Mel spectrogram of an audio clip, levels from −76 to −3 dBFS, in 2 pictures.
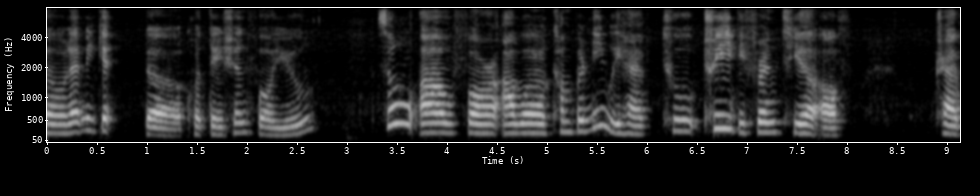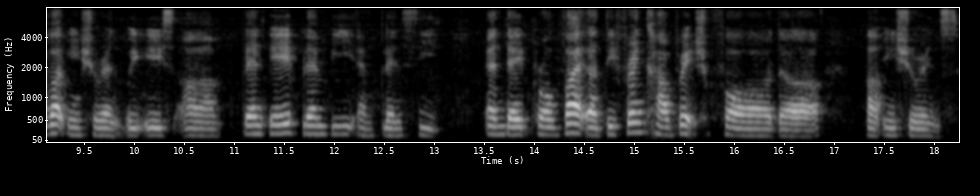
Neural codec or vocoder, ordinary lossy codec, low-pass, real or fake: codec, 16 kHz, 8 kbps, FreqCodec, smaller model; none; none; fake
